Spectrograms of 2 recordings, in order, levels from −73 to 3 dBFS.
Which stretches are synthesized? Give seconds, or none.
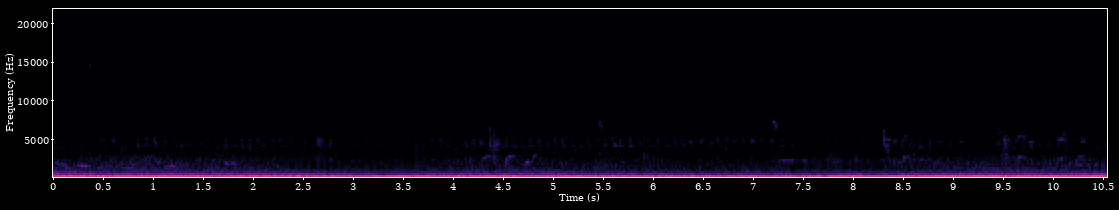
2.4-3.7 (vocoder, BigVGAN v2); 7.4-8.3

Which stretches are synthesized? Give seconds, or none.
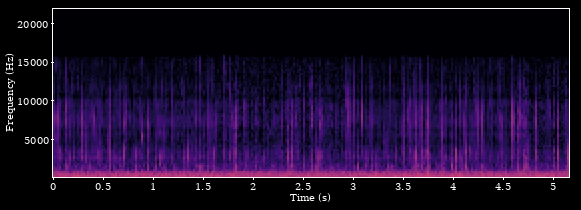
0.0-1.6 (vocoder, BigVGAN v2); 2.9-4.6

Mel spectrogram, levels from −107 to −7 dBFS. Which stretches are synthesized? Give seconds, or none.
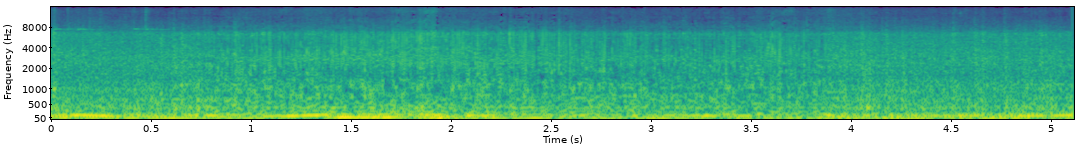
0.8-3.9 (vocoder, BigVGAN v2)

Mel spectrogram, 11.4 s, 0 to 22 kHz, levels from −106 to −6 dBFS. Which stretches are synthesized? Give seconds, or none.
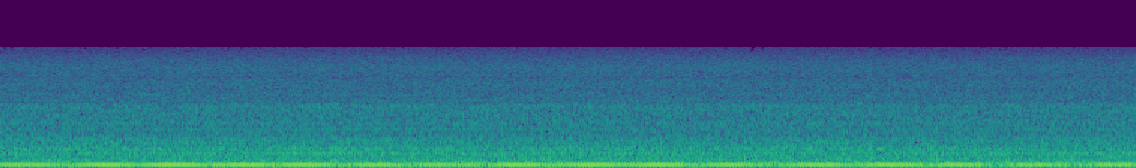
8.8-9.4 (vocoder, BigVGAN v2)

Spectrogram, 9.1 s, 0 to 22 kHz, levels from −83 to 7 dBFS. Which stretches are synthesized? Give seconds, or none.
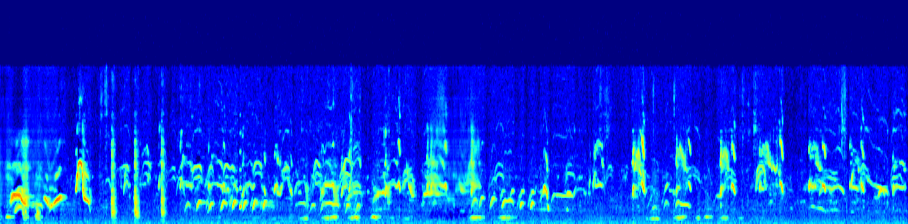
0.0-0.6 (vocoder, BigVGAN v2); 4.3-4.8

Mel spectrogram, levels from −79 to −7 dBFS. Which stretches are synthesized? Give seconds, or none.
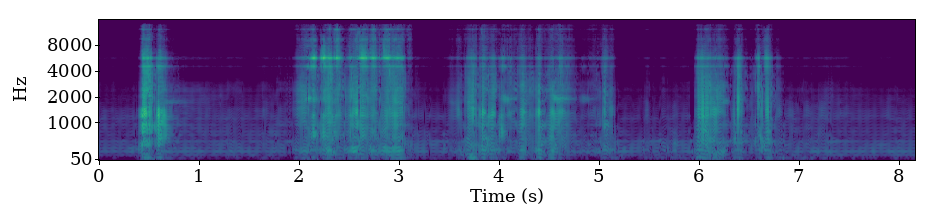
0.0-8.2 (vocoder, BigVGAN v2)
